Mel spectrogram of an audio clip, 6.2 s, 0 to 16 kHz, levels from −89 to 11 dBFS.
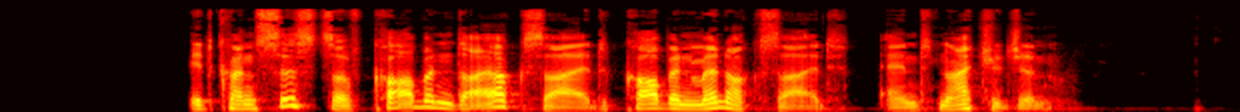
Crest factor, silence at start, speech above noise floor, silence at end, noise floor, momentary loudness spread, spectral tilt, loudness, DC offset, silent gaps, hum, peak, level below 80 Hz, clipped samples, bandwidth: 22 dB; 0.95 s; over 69 dB; 0.95 s; under -90 dBFS; 11 LU; -5 dB/octave; -21 LUFS; under 0.1%; none; none; -2 dBFS; -60 dBFS; under 0.1%; 11.5 kHz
